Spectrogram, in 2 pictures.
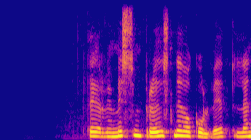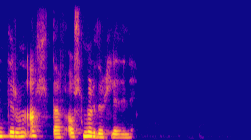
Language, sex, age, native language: Icelandic, female, 30-39, Icelandic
